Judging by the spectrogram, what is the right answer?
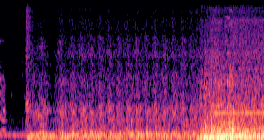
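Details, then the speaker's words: Truck diesel after an in-frame overhaul, injector replaced and coded, ECM and fuel-leak tests done; after a short crank it runs as a steady, even rumble rising smoothly on light throttle, with oil, fuel and air pressure and alternator good. "Running, oil pressure's good. Alternator's working. Fuel's good. Air pressure's good."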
